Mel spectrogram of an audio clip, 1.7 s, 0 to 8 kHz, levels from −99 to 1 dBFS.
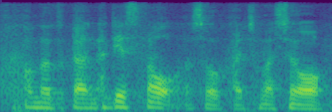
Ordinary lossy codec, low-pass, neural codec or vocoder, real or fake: none; 7.2 kHz; codec, 16 kHz in and 24 kHz out, 0.6 kbps, FocalCodec, streaming, 4096 codes; fake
